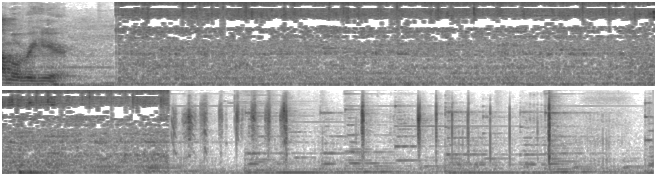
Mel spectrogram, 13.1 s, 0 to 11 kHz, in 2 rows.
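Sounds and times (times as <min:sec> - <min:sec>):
water spray running: 0:01.2 - 0:08.2.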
